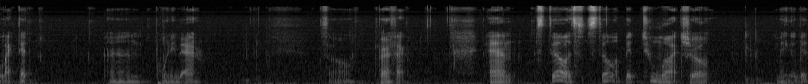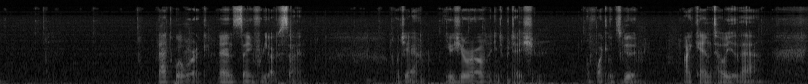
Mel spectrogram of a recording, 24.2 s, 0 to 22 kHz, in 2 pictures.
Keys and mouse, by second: 0.1 b, 3.7 Tab, 3.9 z, 5.7 KP_1, 6.0 Tab, 6.8 KP_Decimal, 9.7 KP_Decimal, 10.4 z, 11.2 s, 15.2 middle click, 16.5 ctrl+KP_Decimal, 17.6 b, 18.3 s, 19.0 b, 19.7 s, 21.1 Tab, 21.6 z.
